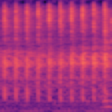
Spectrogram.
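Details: Radial shockwave (EPAT) handpiece warming up the common origin at the patient's elbow: rapid, regular mechanical tapping bursts, about eleven a second; radial shockwave device firing.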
